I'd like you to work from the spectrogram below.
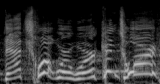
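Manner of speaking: high-pitched mock outrage; hammed-up incredulous protest; appalled disbelief. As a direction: squeal the question in comic horror. Appalled reply to trainer's promise.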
